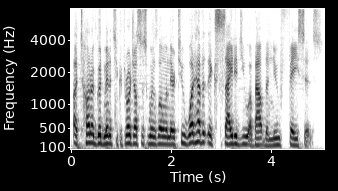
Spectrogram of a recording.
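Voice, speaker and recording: Higher-voiced man, casual sports podcast host. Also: steady tone, brisk, a little mellow, dry recording, soft background music. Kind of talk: casual sports talk and analysis.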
